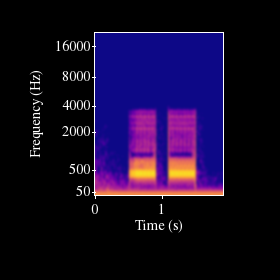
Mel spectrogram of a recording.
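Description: An unanswered telephone rings: two even electronic buzzing bursts of equal length with a short gap between, loud and steady in tone.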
